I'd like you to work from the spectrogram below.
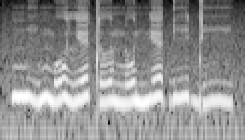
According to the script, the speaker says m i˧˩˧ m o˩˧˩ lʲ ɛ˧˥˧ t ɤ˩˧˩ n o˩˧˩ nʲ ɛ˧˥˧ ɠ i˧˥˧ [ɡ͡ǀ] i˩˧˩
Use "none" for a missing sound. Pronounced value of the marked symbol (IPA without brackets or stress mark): d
